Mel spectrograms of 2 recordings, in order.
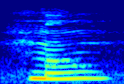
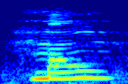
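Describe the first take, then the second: No difference in how they are said.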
